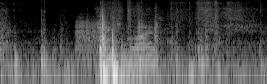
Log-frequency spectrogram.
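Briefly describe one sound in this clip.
A cardboard box slides and thuds down onto a surface.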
